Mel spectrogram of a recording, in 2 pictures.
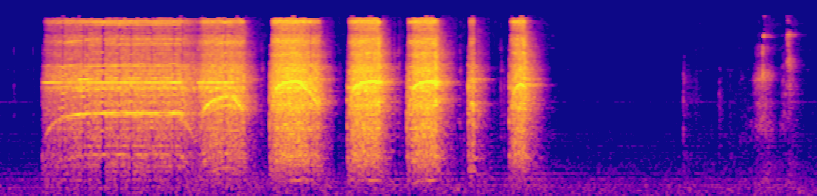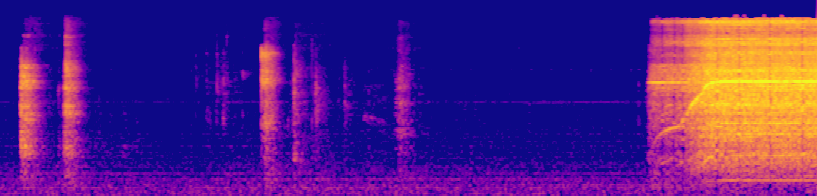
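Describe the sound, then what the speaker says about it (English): A power drill bores holes into bourbon barrel wood for a whiskey shelf. Several loud, close whirring bursts come first, then a long quiet stretch with faint clicks and handling, and the drill starts up again at the end. "Drill the large hole first and then the small hole."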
